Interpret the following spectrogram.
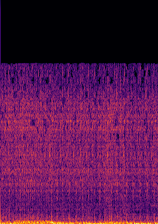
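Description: Live-coded TidalCycles electronic music: a dense, distorted, bass-heavy texture. A low tone glides downward in the first half-second or so.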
